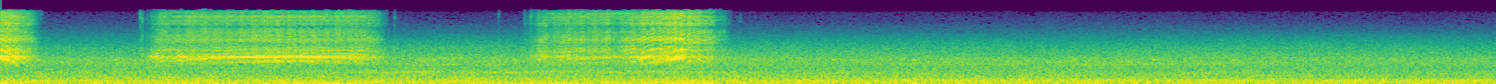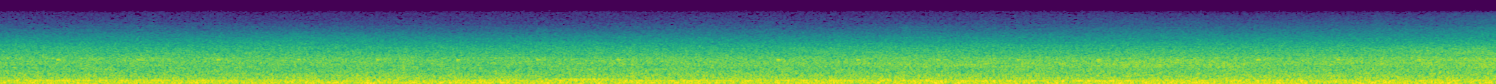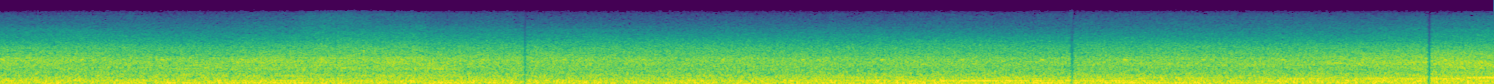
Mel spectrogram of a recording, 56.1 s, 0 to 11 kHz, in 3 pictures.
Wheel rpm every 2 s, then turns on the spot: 40, 50, 40, 30, 40, 0, 0, 0, 0, 0, 0, 0, 0, 0, 0, 0, 0, 0, 0, 0, 0, 0, 0, 0, 0, 0, 0, 0.
none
